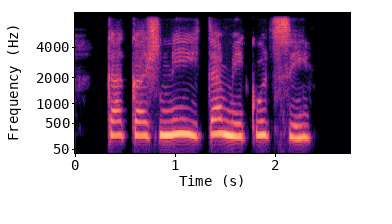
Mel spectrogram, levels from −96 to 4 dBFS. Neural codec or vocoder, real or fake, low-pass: codec, 16 kHz, 4.8 kbps, FACodec; fake; 7.2 kHz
